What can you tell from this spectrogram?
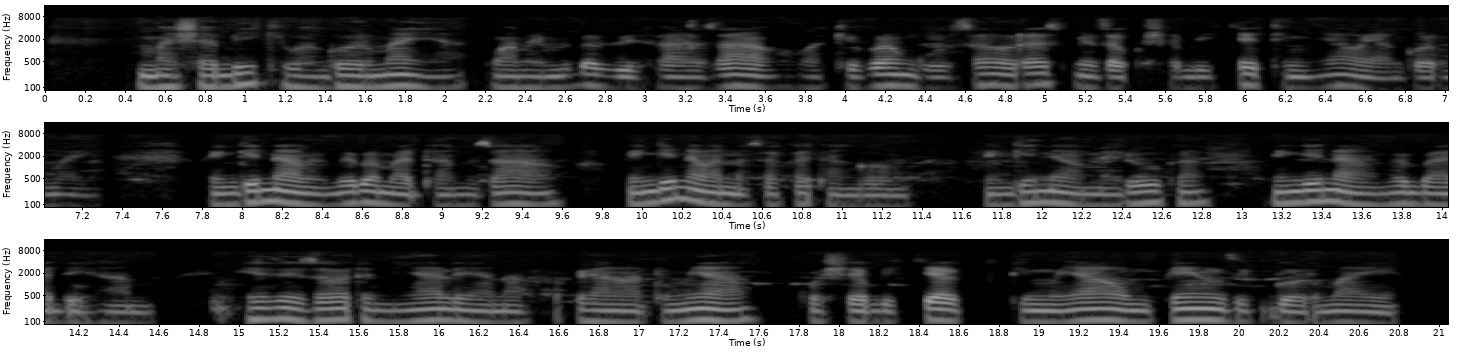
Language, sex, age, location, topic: Swahili, male, 25-35, Kisumu, government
